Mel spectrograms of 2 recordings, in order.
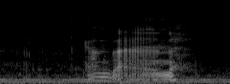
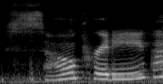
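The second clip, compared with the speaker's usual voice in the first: ordinary talk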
